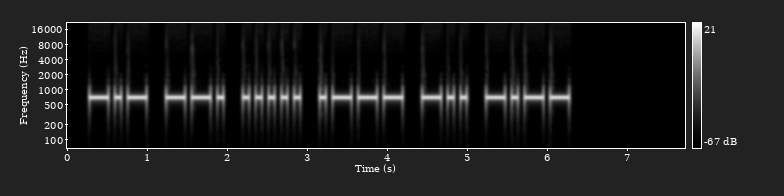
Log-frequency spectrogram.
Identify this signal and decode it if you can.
Morse code, heard as a keyed tone, about 15 wpm, 700 Hz. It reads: KG5JDY
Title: USA Callsign DE Callsign 15wpm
